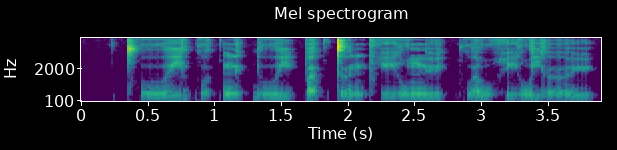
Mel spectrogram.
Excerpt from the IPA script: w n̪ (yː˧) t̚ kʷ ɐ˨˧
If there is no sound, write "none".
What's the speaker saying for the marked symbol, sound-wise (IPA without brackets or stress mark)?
yː˧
